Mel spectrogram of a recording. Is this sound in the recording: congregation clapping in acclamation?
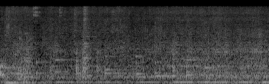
no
